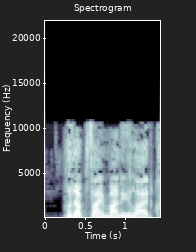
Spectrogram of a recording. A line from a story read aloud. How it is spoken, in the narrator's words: cried quickly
